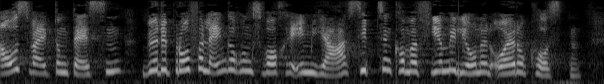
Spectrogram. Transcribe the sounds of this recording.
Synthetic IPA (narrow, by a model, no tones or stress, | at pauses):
ʔaʊsv̥aɪtʊŋd̥ɛsn̩ | vʏɐɾəpʁ̥oːfɐlɛŋəʁʊŋsvɔxəɪmjaːɐz̥iːp̚t͡senkʰɔmafiːɐmiljoːnənʔɔʏʁokʰɔstn̩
